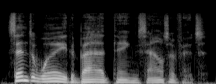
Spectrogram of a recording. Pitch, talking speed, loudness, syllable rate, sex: 110 Hz, 220 wpm, -20 LUFS, 4.5 syllables/s, male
